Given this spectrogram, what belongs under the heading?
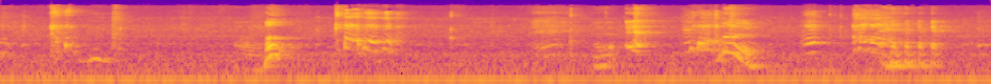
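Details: Infant boy laughing and giggling while he has hiccups: short, abrupt hiccup catches mixed with giggles and laughter, adult voices nearby; hiccups.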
